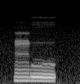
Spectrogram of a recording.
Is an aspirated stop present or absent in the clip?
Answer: absent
